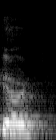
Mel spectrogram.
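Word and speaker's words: Pierre: नो वन new this street as well as डिड पियर ड्यूपिन. अब ये हम प्रोनाउंस करेंगे प्योर, राइट.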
